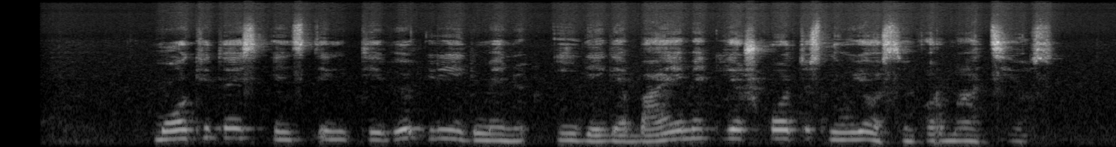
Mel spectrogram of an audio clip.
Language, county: Lithuanian, Vilnius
